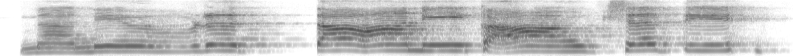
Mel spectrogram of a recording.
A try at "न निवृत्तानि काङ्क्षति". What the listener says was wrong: Bhagini, you are chanting nanivrittani. You are chanting an extra v here. That is not there. There is no sayukta akshara v there. So what you are chanting is nivrittani.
